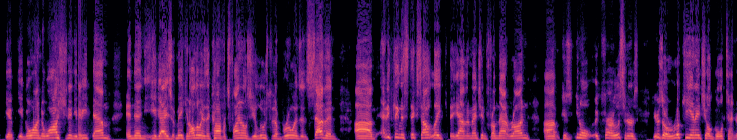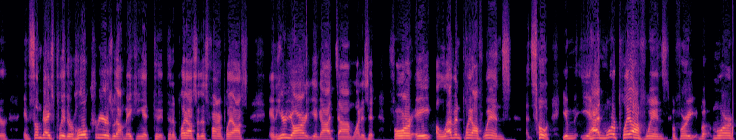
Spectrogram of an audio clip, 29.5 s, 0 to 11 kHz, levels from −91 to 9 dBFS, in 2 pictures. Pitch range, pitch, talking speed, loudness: 160-200 Hz, 185 Hz, 200 wpm, -24 LUFS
